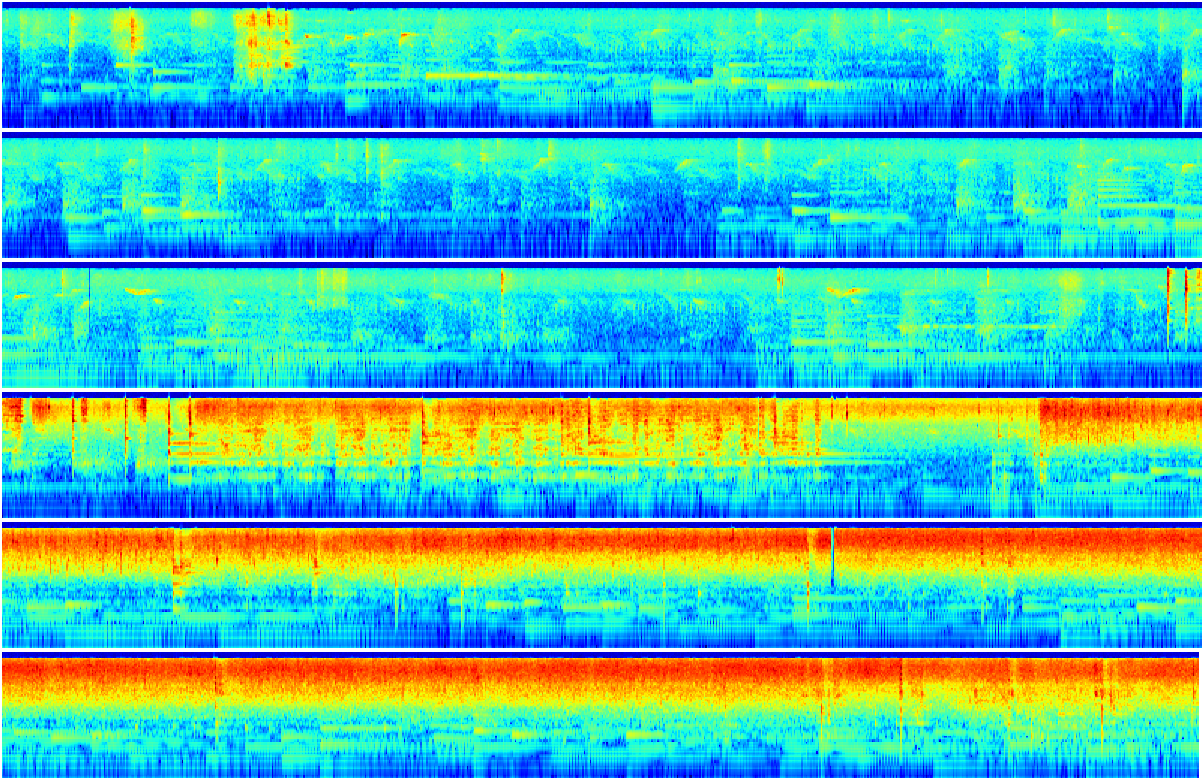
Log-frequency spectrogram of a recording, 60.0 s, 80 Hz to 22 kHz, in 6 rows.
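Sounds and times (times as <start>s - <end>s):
ladle scraping metal pot: 1.9s - 2.6s, 29.7s - 37.3s, 38.2s - 39.2s, 41.3s - 46.0s, 55.9s - 59.9s
ribs sizzling in oil: 29.6s - 59.9s
garlic sizzling in hot oil: 29.7s - 59.9s.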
